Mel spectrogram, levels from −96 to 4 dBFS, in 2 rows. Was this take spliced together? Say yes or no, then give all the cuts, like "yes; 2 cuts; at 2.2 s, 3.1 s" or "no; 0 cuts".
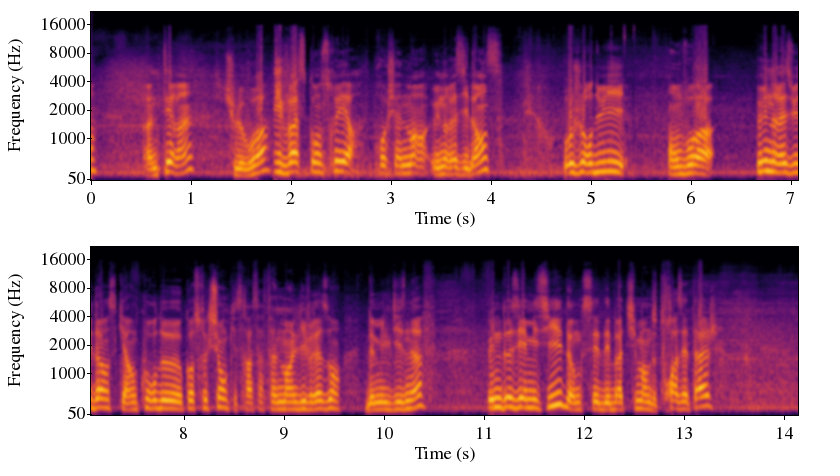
yes; 1 cut; at 1.9 s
